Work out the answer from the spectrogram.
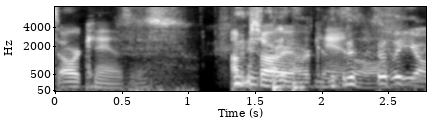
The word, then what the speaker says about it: Arkansas: many people make fun of it because it's actually Arkansas. It's Arkansas. I'm sorry, Arkansas. Literally Your, Arkansas. your state's called fucking Arkansas. It's not your Kansas, Sorry. it's Arkansas. Arkansas.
